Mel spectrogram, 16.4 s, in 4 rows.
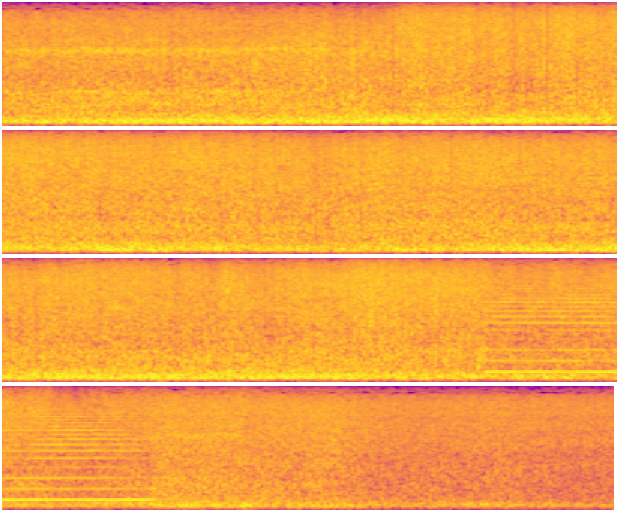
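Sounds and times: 
pounding sea waves: 0.0 - 16.3
storm wind: 0.0 - 16.3
steady low horn-like tone: 11.4 - 13.4.

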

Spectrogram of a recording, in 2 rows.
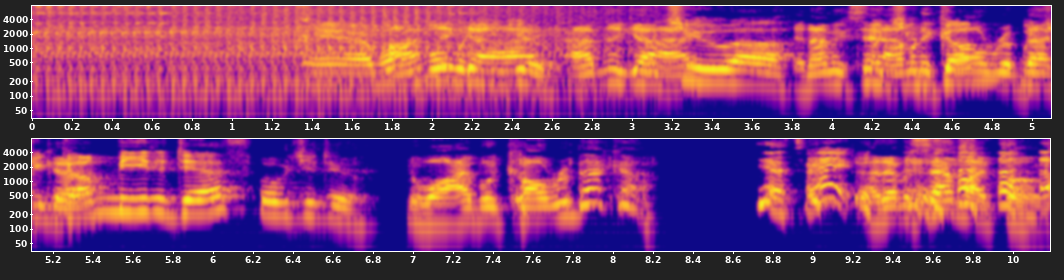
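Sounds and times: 
pneumatic jackhammer: 0.0 - 3.2
speech: 1.4 - 10.1
laughter: 9.2 - 10.1.

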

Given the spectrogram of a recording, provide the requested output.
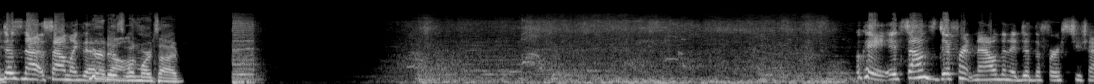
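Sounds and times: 
speech: 0.0 - 1.9, 8.6 - 10.9
loud crash: 3.8 - 9.0.

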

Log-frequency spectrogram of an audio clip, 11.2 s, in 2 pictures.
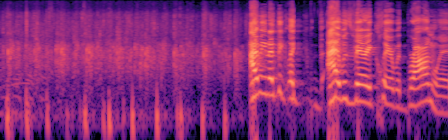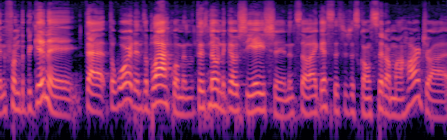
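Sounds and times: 
audience applause: 0.0 - 3.2
speech: 3.2 - 11.1.

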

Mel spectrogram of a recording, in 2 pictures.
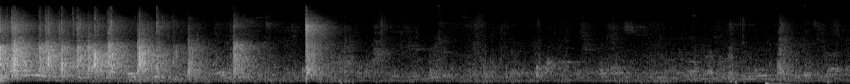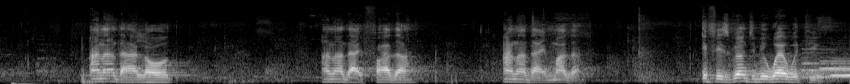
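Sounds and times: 
audience clapping: 0.0 - 3.3
speech: 9.4 - 10.3, 11.7 - 12.8, 13.5 - 14.4, 15.5 - 16.8.

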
